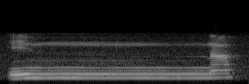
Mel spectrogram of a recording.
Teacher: نون مشدد ہوتا ہے تو ہمیشہ اس کی آواز ناک میں جاتی ہے، یعنی ناک میں آواز پیدا کرنا پڑتی ہے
